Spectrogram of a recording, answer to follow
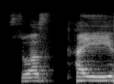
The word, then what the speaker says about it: स्वस्थै: दुर्गे स्मृता हरसि भीति मशेष जंतोः स्वस्थै, आधा स व आधा स और थई, तो स्वस्थै स्मृता। थैस, ये आधा स है यहाँ पर, वो भी साथ में उच्चारण होगा, ठीक है ना।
